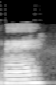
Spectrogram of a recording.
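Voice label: "meh", Nigerian Pidgin, female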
